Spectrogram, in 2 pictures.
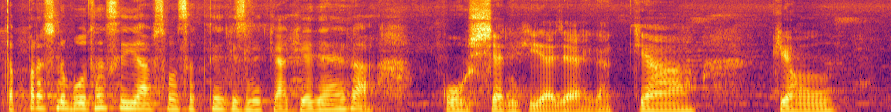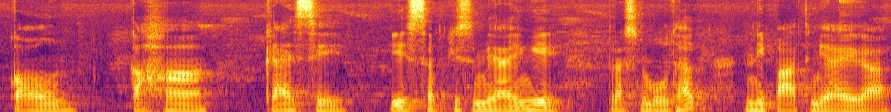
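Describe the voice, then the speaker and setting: A man's voice: lowish voice, unhurried, mellow. A male teacher giving a grammar lesson, asking his own questions and answering them, repeating key words for emphasis.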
